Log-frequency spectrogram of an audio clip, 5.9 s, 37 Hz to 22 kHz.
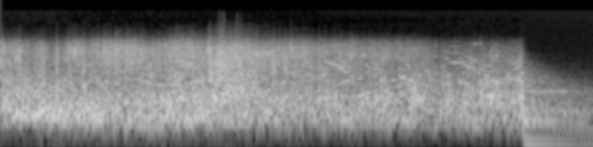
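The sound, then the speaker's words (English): Roaring, crashing destruction of a recreated earthquake levelling a city, the 1906 San Francisco quake staged for a Hollywood film. A dense, loud, sustained rumble with bursts of crashing for about five seconds, then it cuts off abruptly to a low hum. “April 18th, 1906, an earthquake shattered San Francisco. It was caused by a huge rupture in the fault line that runs below the city. A Hollywood film recreated that disaster.”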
